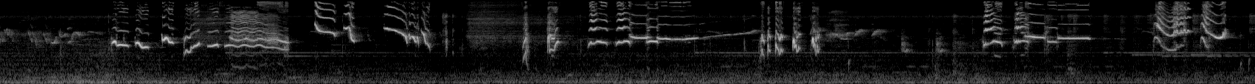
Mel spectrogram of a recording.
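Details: White-rumped shama from Indonesia singing to provoke other shamas: loud, varied phrases of whistled notes, sharp upslurs and buzzy trills, delivered in bursts separated by brief pauses, with a faint steady hum underneath.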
